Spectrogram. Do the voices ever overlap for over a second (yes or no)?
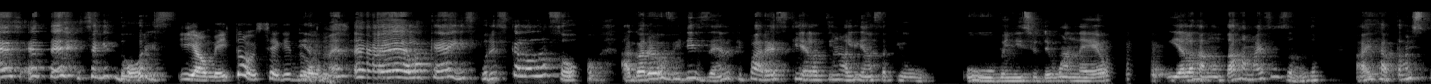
no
